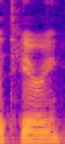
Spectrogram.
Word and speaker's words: Tieri: I'm hoping I'm saying that correctly. It looks like that's how you say that. Like Thierry, wouldn't you say? – Let's see. – T-I-E-R-I? – Yeah, Thierry. – Yeah. – T-I-E-R's Thierry.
